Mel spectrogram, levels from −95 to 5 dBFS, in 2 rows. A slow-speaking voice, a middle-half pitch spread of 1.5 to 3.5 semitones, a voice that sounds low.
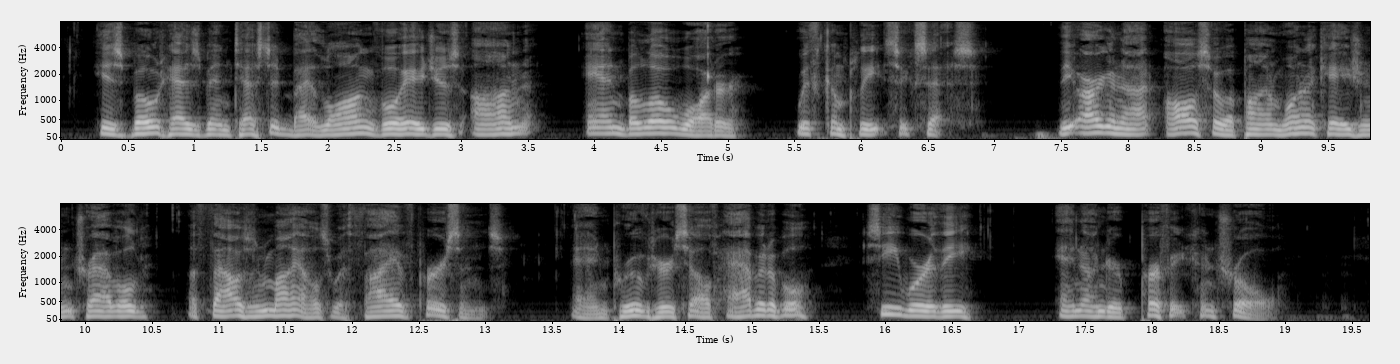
Yes: slow, 115 wpm; average, 2.8 semitones; low, 130 Hz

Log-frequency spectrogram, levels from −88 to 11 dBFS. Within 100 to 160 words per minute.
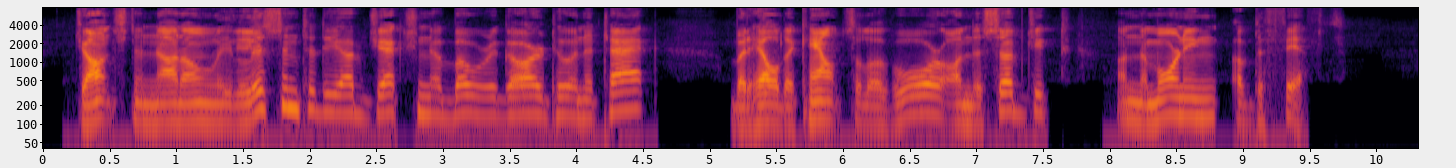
Yes: average, 155 wpm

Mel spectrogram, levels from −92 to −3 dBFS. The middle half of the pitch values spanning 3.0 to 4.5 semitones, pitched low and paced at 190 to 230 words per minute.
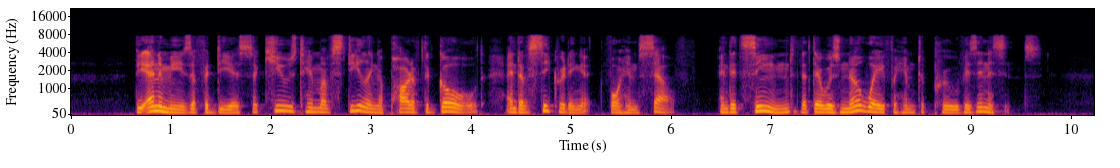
Yes: average, 3.8 semitones; low, 130 Hz; average, 200 wpm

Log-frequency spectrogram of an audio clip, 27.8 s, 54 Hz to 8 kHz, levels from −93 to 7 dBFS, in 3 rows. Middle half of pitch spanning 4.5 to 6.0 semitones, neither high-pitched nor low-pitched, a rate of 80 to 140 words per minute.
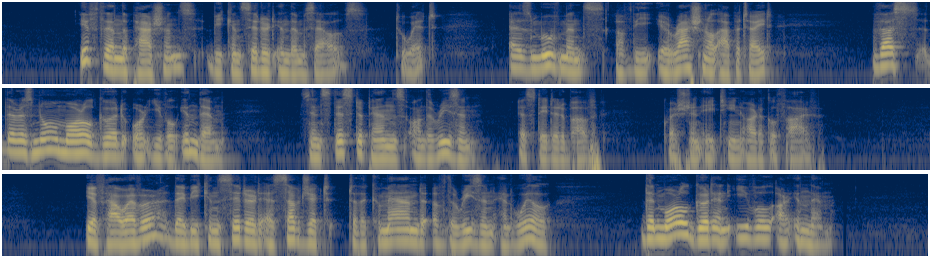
No: average, 5.0 semitones; low, 125 Hz; slow, 135 wpm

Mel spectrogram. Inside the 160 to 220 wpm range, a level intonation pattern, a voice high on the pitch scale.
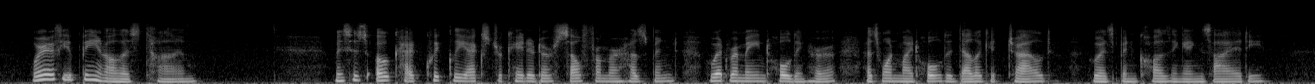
No: average, 180 wpm; narrow, 2.1 semitones; medium, 140 Hz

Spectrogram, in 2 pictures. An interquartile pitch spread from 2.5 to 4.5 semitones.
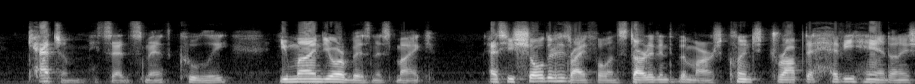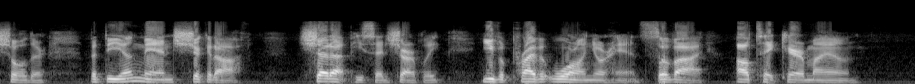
Yes: average, 3.9 semitones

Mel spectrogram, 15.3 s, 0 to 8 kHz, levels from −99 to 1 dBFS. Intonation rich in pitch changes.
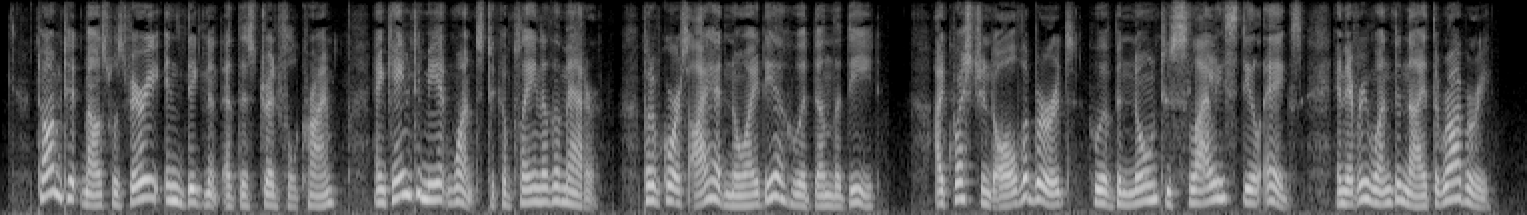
Yes: wide, 5.8 semitones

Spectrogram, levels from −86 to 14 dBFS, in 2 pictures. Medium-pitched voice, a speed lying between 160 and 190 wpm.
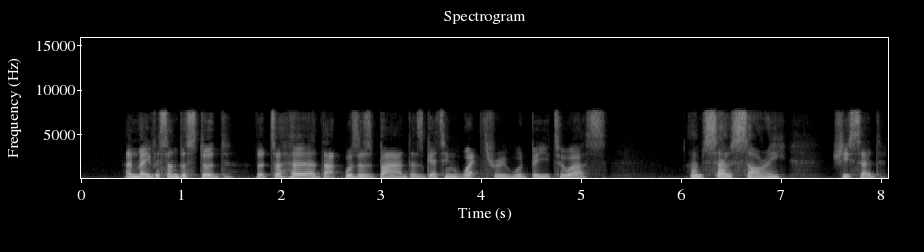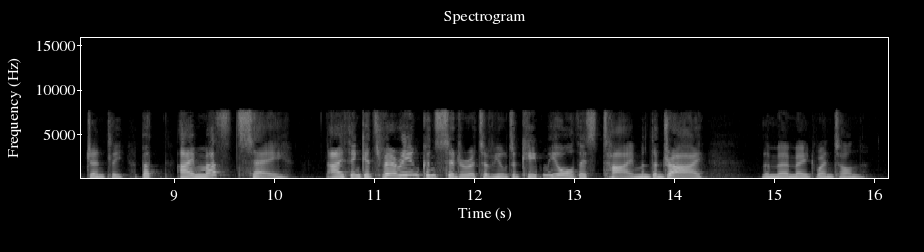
Yes: medium, 180 Hz; average, 180 wpm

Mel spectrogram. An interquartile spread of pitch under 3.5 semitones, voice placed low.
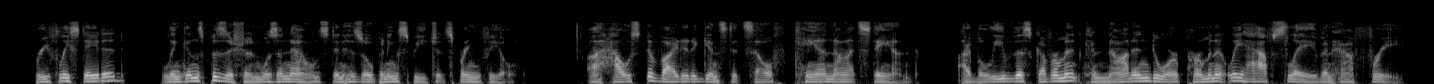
No: average, 4.2 semitones; low, 120 Hz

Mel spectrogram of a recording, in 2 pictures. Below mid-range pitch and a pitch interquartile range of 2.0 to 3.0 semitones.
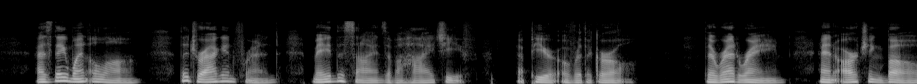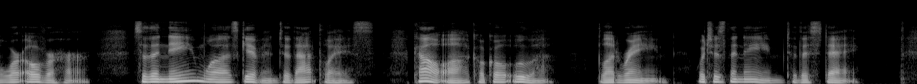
No: low, 100 Hz; average, 4.0 semitones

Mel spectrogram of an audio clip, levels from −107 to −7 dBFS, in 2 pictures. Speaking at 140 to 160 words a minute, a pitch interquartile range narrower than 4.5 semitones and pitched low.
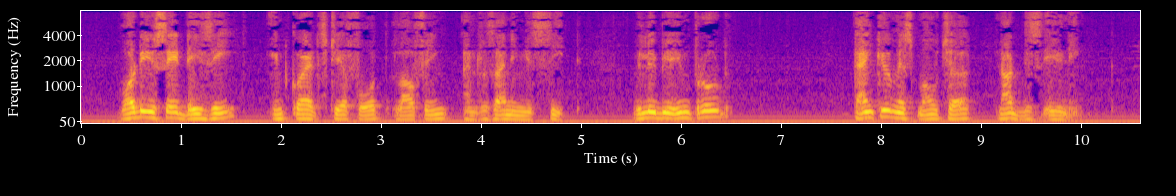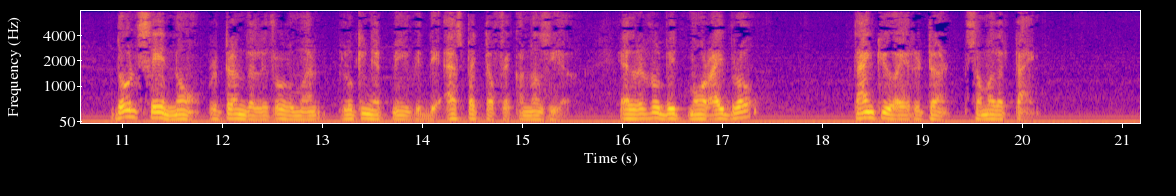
Yes: average, 145 wpm; average, 3.8 semitones; low, 120 Hz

